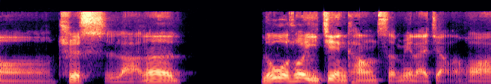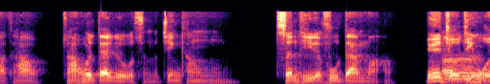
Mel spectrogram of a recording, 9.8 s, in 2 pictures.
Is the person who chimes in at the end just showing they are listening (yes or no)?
yes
